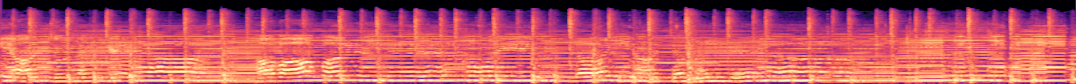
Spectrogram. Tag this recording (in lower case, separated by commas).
music, accordion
